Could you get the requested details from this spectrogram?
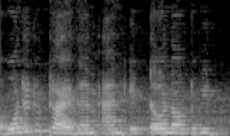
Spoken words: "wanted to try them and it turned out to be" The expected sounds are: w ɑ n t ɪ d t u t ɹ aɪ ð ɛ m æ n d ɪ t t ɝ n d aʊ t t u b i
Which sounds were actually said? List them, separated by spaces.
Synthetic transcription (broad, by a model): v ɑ n t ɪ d t u t ɹ aɪ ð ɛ m æ n d ɪ t t ɝ n d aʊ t t u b i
